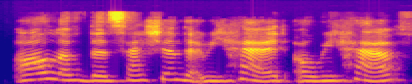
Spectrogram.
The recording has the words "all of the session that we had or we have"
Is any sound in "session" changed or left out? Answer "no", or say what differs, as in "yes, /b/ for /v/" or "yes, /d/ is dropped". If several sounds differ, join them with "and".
no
